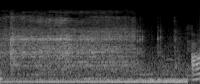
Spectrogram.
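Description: Toaster oven's mechanical timer dial being wound up, a continuous ratcheting whir over a low steady hum, stopping abruptly near the end.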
